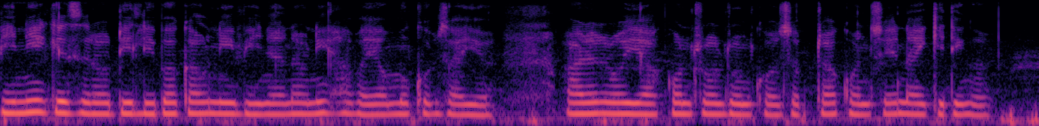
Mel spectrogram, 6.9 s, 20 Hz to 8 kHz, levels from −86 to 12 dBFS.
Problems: low volume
